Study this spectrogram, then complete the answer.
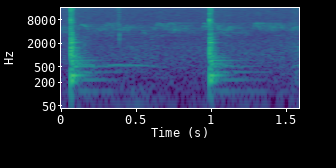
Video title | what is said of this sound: Vegh Turkish Bow 14 years old vs. new - Comparison | when everything is fine nothing is rattling it sounds solid like this one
